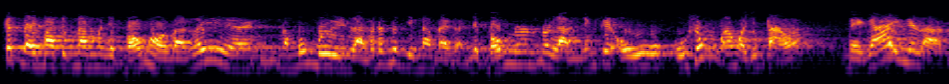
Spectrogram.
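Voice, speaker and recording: A man's voice: high voice, slight background noise. A man giving a Buddhist sermon, earnest and repetitive, full of vivid everyday examples. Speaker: Buddhist dharma teacher. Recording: tinny phone-like echoey hall.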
